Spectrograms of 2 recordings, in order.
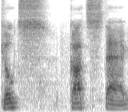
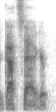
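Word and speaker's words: Gokstad: she wants a Viking style bed in the goats got stag or got sagar how we pronounce it style so I've been doing a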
